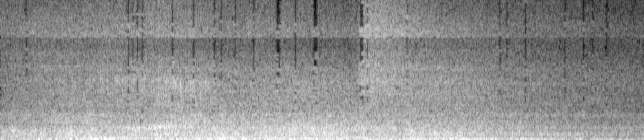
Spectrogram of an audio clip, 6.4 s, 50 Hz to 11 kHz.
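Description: A Class 170 Turbostar diesel multiple unit passing close by on the near track: a rumble of wheels on rails and underfloor diesel engines that builds, holds for a few seconds, then fades as the train moves away. A sharper hiss cuts in suddenly a little past halfway.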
